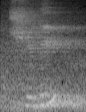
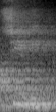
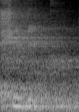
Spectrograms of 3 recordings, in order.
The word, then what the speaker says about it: chivvy: Shivi, to run after and disturb. Remember, this is not chivi. Okay, remember the pronunciation, that is shivi.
